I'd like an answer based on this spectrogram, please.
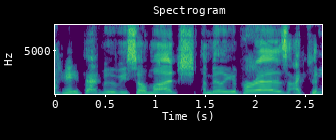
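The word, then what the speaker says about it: Emilia Pérez: content but to also disgrace you for putting Emily Perez no for absolving me from my mispronunciation I should have worked on it like everybody at the Golden Globes last night that is correct Amilia Perez you sound like Andy Kaufman when you do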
